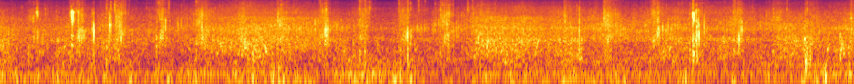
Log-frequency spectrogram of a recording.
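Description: Footsteps crunching on a pebble beach at a steady walking pace, about two steps a second, over small waves washing at the shoreline and a low rumble of wind on the microphone.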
